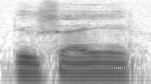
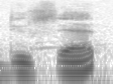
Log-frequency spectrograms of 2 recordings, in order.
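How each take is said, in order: First: The surname is said with a French pronunciation. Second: The surname is said with a local, anglicized pronunciation. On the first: "I'm going with the French pronunciation" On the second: "I think Morgan City would be"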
